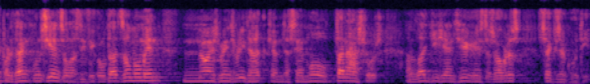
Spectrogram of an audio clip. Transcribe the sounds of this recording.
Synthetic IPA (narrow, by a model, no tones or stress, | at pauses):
pəɾt̪ankunsienzðələzðifikulˠt̪ad͡zzðəlˠmumenː | oezmɛnzβɾit̪at̪kəɛmd̪əsɛmɔlˠt̪ənasus | ənləziʒɛnsiəkəkɛst̪əzɔβɾəsː | əɡzəkut̪in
